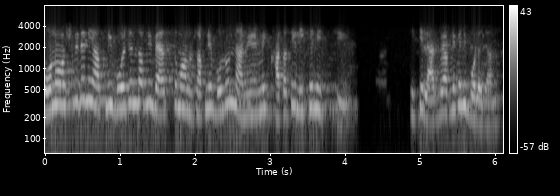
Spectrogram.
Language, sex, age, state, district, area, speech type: Bengali, female, 30-45, West Bengal, Purba Bardhaman, urban, conversation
